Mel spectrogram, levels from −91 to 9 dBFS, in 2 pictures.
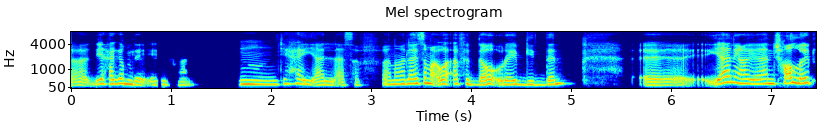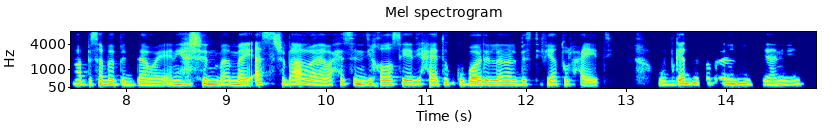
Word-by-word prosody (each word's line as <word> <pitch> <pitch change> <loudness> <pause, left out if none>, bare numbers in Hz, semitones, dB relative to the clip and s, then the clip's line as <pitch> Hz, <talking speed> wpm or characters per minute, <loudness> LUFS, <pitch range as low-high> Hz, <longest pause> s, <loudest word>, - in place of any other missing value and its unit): دي 235 +4 0
حاجة 225 +3 +2
مضايقاني 185 -5 +1 0.2
فعلًا، 170 +2 -10 0.5
امم 205 -2 +2
دي 230 +4 -4
حقيقة 215 -7 -1
للأسف. 170 -1 -8
أنا 215 +2 0
لازم 250 +2 +4
أوقف 230 +2 +1
الدوا 190 -2 +2
قريب 200 -1 +1
جدًا، 195 +5 -1 0.8
آآ 165 - -3
يعني 315 - +3
ع 240 0 +3
يع 230 +1 +2
إن 240 - +5
شاء 260 +3 +4
الله 265 -2 +6
يطلع 220 -6 -1
بسبب 205 +1 -2
الدوا 175 -2 -2
يعني 205 +2 -1
عشان 215 +1 +2
ما 200 - -3
ما 195 -1 +3
ايأسش 225 +6 -1
بقى 225 +2 +1
وأحس 210 +3 -1
إن 210 -3 +3
دي 230 - +1
خلاص 200 0 0
هي 205 - +4
دي 220 +2 -2
حياة 190 -2 -1
الكبار 205 -5 +1
اللي 205 -2 +3
أنا 210 - +2
لبست 200 0 -4
فيها 190 +1 -2
طول 200 0 -8
حياتي، 150 -2 -7 0.4
وبجد 185 +6 0 0.2
شكرًا 255 -3 -1
ليكِ 230 -2 0
يعني، 195 +3 -4
205 Hz, 195 wpm, -23 LUFS, 190-230 Hz, 0.8 s, الله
